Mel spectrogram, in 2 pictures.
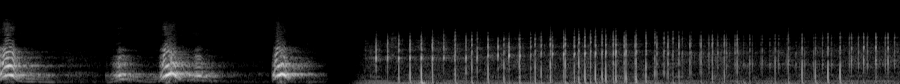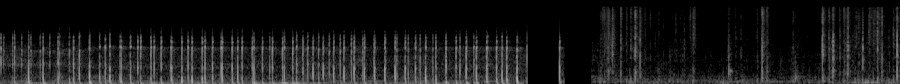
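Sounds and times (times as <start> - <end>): stork clattering its bill: 3.6 - 14.3.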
